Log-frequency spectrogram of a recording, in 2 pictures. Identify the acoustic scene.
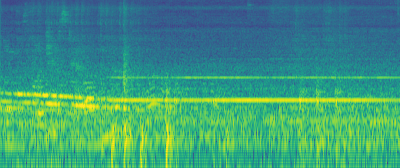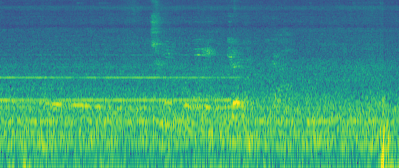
subway train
